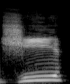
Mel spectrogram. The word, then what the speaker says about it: Gloucester: I mean, I used to live next to a city called Gloucester, but it was spelled GLOUCESTER. They pulled the CE out of the pronunciation, and then people would correct you when you said it Gloucester.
